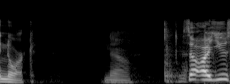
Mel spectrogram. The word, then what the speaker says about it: Newark: They Newark. would say Newark. So that's I how it should work. be I pronounced.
